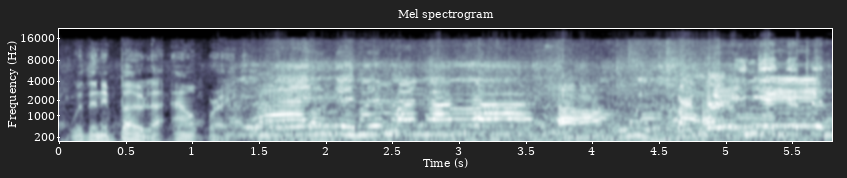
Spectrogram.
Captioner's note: non-english speech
